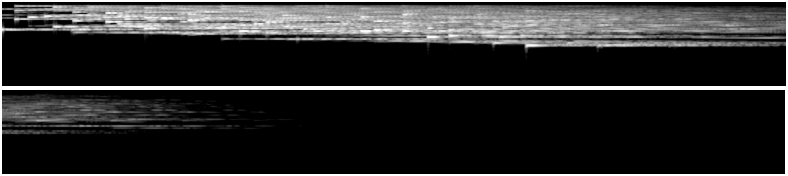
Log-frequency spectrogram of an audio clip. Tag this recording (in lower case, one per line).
chime
bell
